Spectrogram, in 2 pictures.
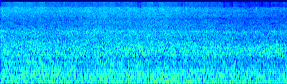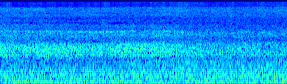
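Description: Ocean waves and wind at sea as a sport fishing boat prepares to troll south, a steady, loud wash of surf and gusting wind noise filling the whole stretch without any speech.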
